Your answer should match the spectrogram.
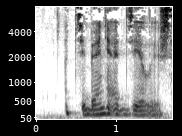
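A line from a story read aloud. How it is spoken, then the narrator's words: Plain. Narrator (Russian): сказала она наконец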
